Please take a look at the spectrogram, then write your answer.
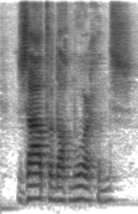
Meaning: Saturday morning
- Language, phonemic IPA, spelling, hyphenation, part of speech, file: Dutch, /ˌzaː.tər.dɑxsˈmɔr.ɣəns/, zaterdagsmorgens, za‧ter‧dags‧mor‧gens, adverb, Nl-zaterdagsmorgens.ogg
